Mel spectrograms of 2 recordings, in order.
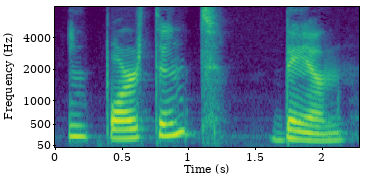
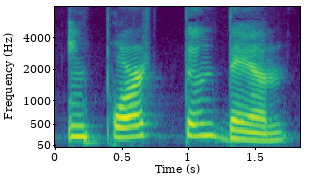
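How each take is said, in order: First: The consonant is pronounced at both word edges. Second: The shared consonant is pronounced only once. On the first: "Não precisa dizer" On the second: "você vai falar uma vez só essa letra e sempre vai ser da segunda palavra"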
